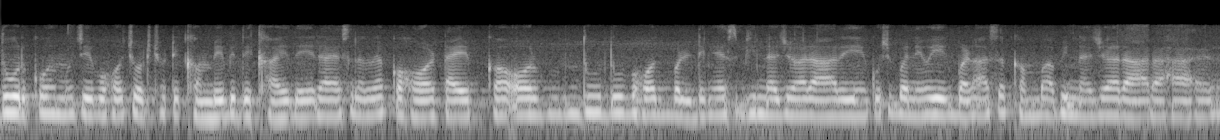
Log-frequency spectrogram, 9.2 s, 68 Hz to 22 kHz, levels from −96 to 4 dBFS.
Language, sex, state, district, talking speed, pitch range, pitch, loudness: Hindi, female, Haryana, Rohtak, 255 wpm, 180-195 Hz, 185 Hz, -18 LUFS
